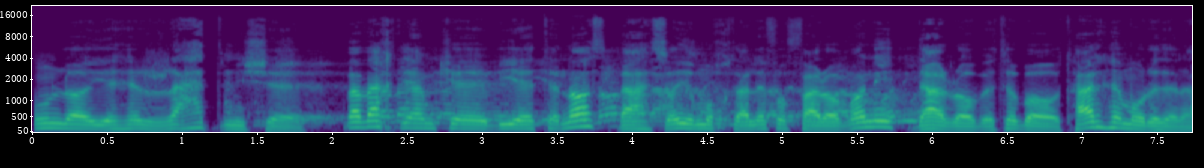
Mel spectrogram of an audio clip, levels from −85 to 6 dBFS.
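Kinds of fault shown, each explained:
Feedback echo between two devices: Two devices in one room share a call. One microphone picks up the other's loudspeaker, and neither echo canceller removes it. From 1.29 to 6.21 s the speech returns about every fifth of a second, peaking about 12 dB below it.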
